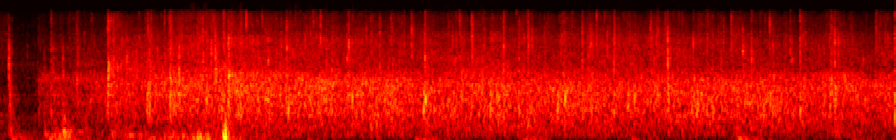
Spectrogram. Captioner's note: applause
